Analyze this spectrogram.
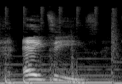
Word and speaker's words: ATEEZ: Keep spamming Lays Gang in the comment section and keep correcting me, because I just realized I'm saying their name wrong again. ATEEZ.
